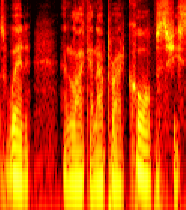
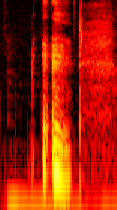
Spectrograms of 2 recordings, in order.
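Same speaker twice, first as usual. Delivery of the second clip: throat clear; 6 dB quieter than usual. Real, not acted. Pause in reading.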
